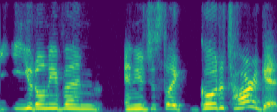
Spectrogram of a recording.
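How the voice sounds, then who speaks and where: At a fairly quick pace, a woman with a Portuguese accent uses a raised, projected voice. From Portugal, Lisbon. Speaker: podcast host and patient. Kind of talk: interview.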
